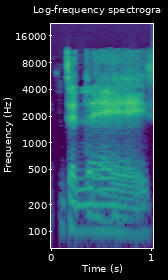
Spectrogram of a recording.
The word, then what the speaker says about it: Danae: Danae, I never really got how to say your last name correctly. – It's Danae. – Danae. Mm-hmm. Morgyn Danae. Yes.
